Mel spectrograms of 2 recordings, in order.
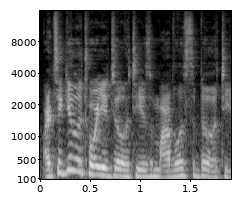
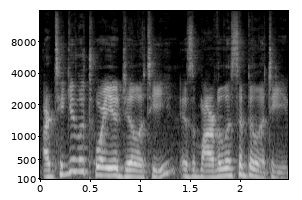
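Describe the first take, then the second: First: The phrase is spoken quickly. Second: The phrase is spoken at a moderate speed. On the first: "And then a little bit faster" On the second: "So a little bit faster"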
